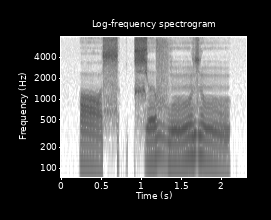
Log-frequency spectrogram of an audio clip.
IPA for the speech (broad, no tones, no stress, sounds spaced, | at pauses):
ɒ s | t͡ɕ ə v õ z õ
